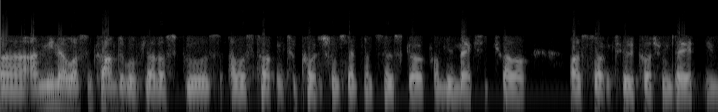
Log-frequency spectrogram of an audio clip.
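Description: A man talks at a very fast pace with a German accent. His intonation is monotone and flat. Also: medium pitch for a man. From Germany. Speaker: college basketball player.

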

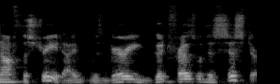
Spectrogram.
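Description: In a very clean recording with a silent background, a man with an American accent speaks at a medium pitch and a moderate pace. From Los Angeles, California. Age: 60s. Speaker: cancer survivor. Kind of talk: testimony. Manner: halting.

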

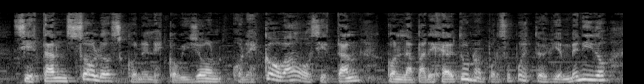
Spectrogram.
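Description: Music plays behind a man whose pitch swings very widely. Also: fairly high pitch for a man, fairly quick pace. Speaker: radio host and guitarist. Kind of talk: radio show presenting.

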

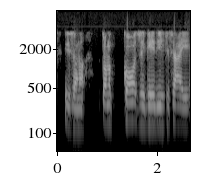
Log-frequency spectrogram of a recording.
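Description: Intonation stays monotone and flat at a moderate pace. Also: man. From Italy, Marche (Macerata). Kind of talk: interview. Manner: halting.

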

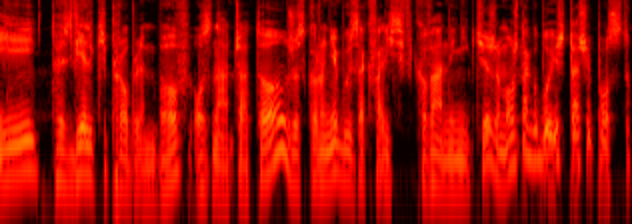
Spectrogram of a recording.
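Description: With an unremarkable speaking voice, a man speaks at a fairly quick pace and fairly low pitch, using lively intonation, very even loudness and hardly any pauses, in a dry, close sound with no echo. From Poland, Bydgoszcz area (Kuyavia-Pomerania). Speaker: history professor. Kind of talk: interview. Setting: in a university culinary heritage centre.

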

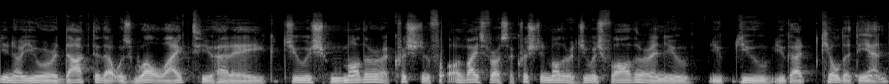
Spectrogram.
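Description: A plain, everyday voice of a man, fairly low in pitch and fairly quick in pace. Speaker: Akashic records reader and healing guide. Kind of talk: casual interview conversation.

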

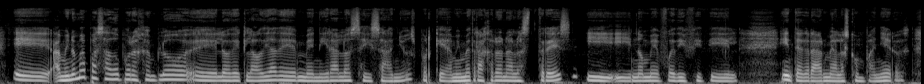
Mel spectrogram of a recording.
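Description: A woman's dark, mellow voice at fairly low pitch, with ordinary pitch variation and a moderate pace. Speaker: actress. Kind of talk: interview.

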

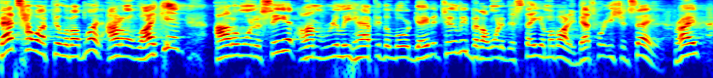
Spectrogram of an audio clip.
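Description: Over noticeable background noise, a man with an extremely high pitch talks at a very fast pace in a raised, projected voice, his tone animated and his intonation lively. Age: 40s. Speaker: pastor. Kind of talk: sermon.

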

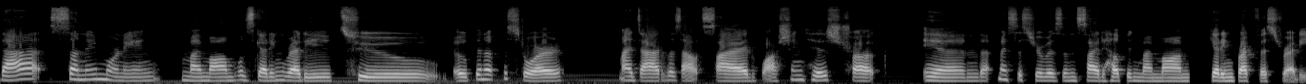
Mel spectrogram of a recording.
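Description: A plain, everyday voice with an American accent talks at a fairly slow pace. Its intonation stays fairly even. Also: woman, fairly low pitch for a woman. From Mexico, raised in the US. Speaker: storyteller sharing personal experience. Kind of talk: personal testimony.

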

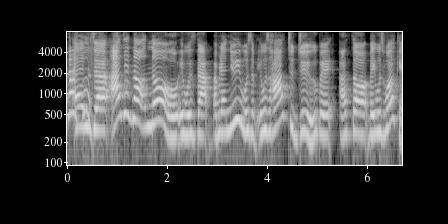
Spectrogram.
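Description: Raised and projected, a woman's high-pitched voice has a bright, sharp tone and very wide pitch swings, moving at a moderate pace with hardly any pauses. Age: 40s. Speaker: podcast host. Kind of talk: interview conversation.

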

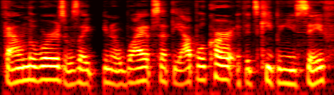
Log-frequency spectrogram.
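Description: Against a quiet background, a woman with a fairly low pitch speaks in a normal speaking voice with ordinary pitch variation. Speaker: guest co-host, longtime listener. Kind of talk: casual chat.

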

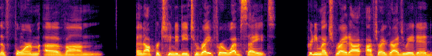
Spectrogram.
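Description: A woman speaks in an ordinary speaking voice, fairly low in pitch, at a moderate pace with fairly even intonation. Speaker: sports writer. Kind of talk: casual interview chat.

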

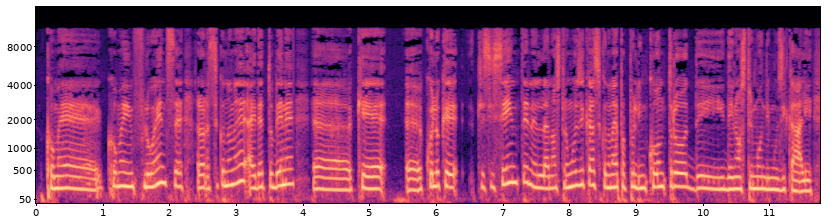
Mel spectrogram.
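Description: Over a quiet background, a somewhat breathy woman speaks at a moderate pace and medium pitch with ordinary pitch variation and very even loudness, the sound dry and close with no echo. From Italy, born in the US. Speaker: musician and songwriter. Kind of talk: radio interview. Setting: radio studio.

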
